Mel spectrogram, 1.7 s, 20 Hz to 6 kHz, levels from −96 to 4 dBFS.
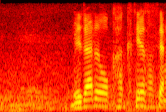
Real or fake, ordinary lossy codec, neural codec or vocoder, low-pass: fake; none; codec, 16 kHz in and 24 kHz out, 1.1 kbps, FireRedTTS-2 codec; 5.4 kHz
